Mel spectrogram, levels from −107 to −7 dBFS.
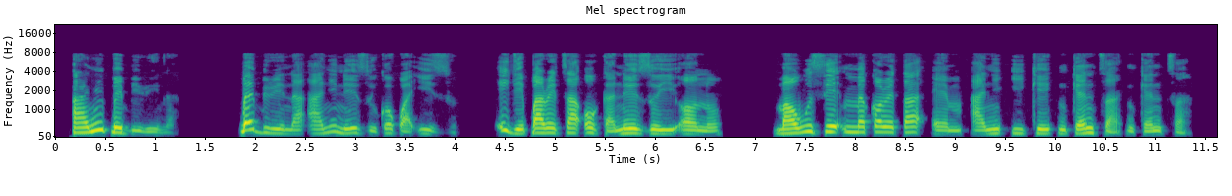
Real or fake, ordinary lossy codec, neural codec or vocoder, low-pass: real; none; none; none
